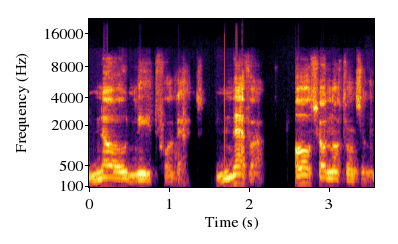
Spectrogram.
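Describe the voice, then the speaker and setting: Pitch varies an ordinary amount as the speaker goes at a very slow pace. The sound is dry and close with no echo. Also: man. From Netherlands, Amsterdam. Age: 60s. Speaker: improv performer. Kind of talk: casual chat.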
